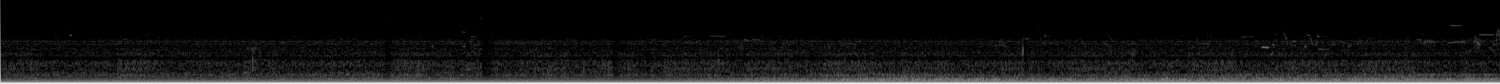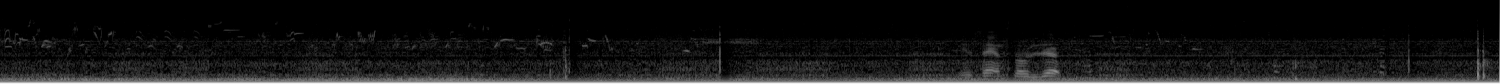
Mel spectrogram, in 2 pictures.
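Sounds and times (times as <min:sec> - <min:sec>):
low hum: 0:00.0 - 0:30.0
birds chirping: 0:04.1 - 0:05.6, 0:06.6 - 0:08.7, 0:09.8 - 0:29.2.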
